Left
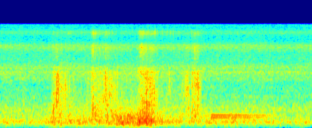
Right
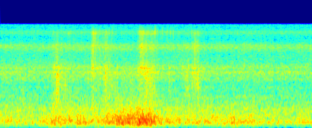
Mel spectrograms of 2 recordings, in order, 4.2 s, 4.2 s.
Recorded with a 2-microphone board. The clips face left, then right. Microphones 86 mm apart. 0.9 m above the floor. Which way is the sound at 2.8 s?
45° left (ahead or behind).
